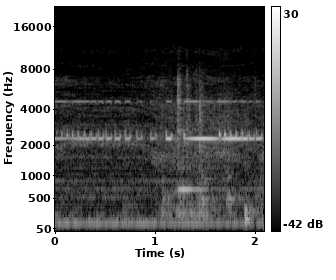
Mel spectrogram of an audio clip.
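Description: Electronic refrigerant leak detector alarming at the evaporator coil, a rapid high beeping that at times runs together into one continuous tone: it has picked up refrigerant, the sign of a leak in the coil. A steady low hum runs underneath.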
